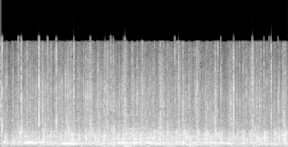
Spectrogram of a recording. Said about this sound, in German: Und den ganzen Damen mal ein herzliches Applaus, wie sie hier Spalier stehen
